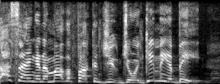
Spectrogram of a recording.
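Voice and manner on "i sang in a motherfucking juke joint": ordinary talk, nothing marked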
